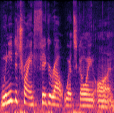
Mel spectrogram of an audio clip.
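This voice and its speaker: A woman speaks at a moderate pace with very wide pitch swings. Noticeable background noise runs under her voice. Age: 60s. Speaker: political candidate. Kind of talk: campaign speech. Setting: candidates night at a senior center.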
